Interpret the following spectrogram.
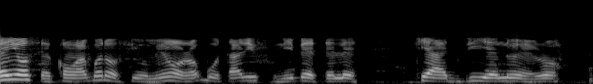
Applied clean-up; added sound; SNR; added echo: none; none; none; none.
